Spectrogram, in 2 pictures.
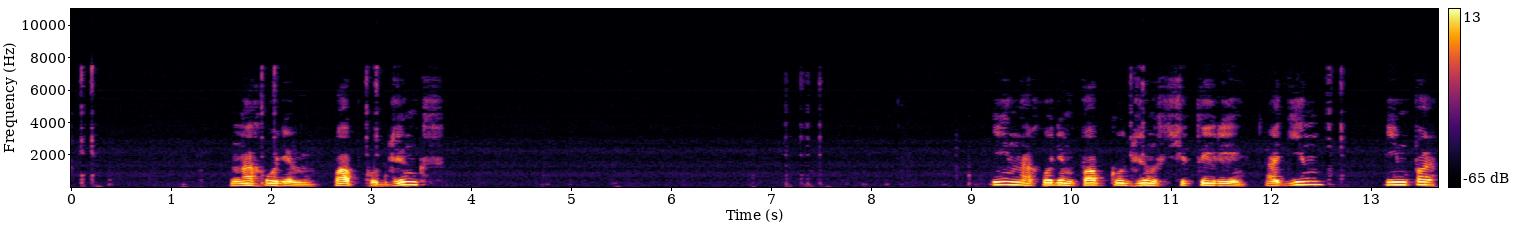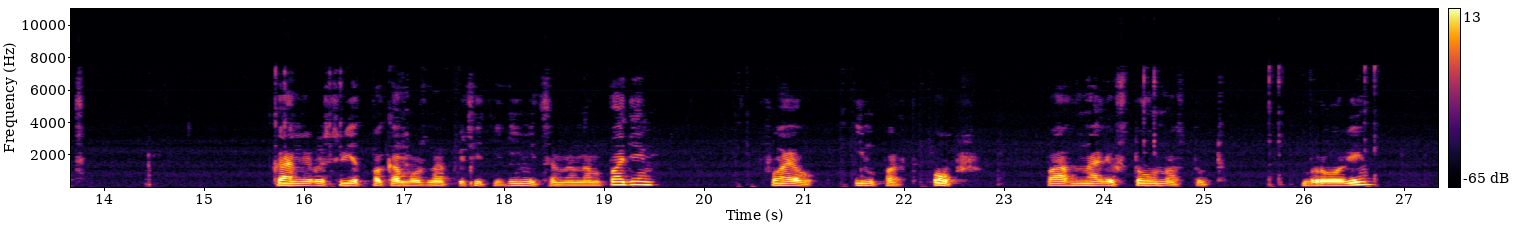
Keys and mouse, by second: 15.9 click, 16.4 click, 17.5 KP_1, 20.4-22.5 drag.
